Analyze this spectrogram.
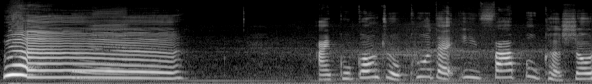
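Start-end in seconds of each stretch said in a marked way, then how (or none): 0.0-1.8 loud, held crying wail. A narrator's reading. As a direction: let the wail swell. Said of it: "越哭越大声".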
